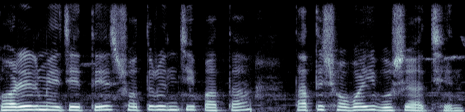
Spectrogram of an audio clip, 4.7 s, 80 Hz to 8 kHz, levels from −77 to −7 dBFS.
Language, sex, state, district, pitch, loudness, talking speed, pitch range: Bengali, female, West Bengal, Cooch Behar, 230 Hz, -16 LUFS, 105 wpm, 220-250 Hz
